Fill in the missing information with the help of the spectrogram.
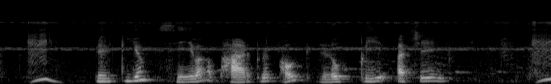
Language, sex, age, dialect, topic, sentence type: Maithili, male, 18-24, Southern/Standard, banking, statement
